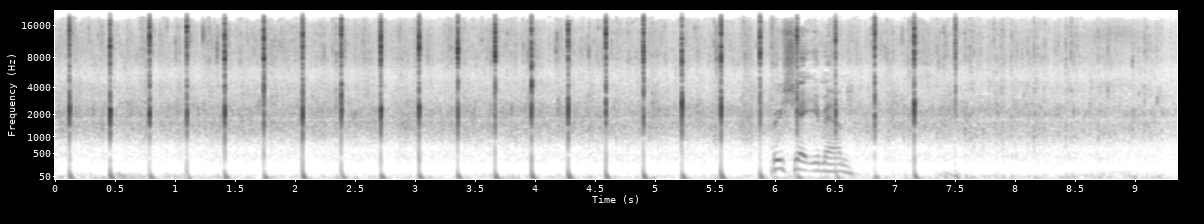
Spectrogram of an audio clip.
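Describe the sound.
Applause with sharp, evenly spaced claps ringing out at a steady beat, about four per second, over a constant wash of noise; a man's voice briefly cuts in partway through.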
